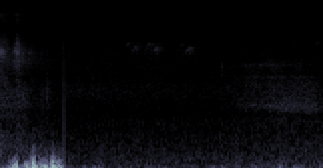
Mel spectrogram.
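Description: Low rumbling handling and wind noise on a phone microphone as it is swung down, cutting off suddenly about half a second in. After that only a faint, steady hiss.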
